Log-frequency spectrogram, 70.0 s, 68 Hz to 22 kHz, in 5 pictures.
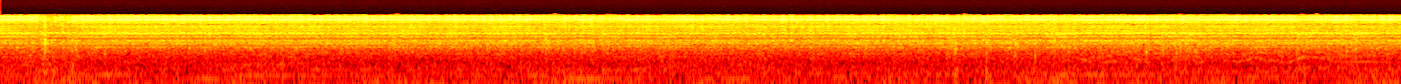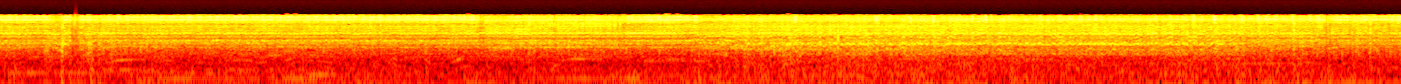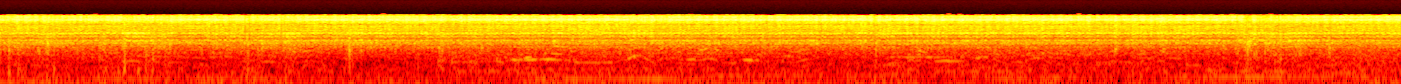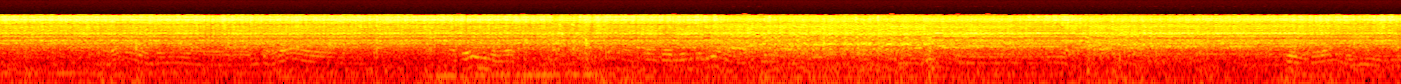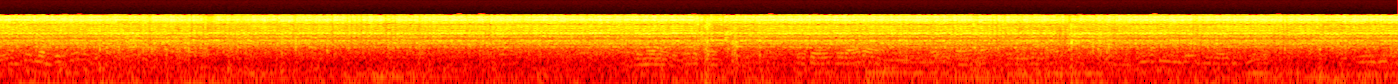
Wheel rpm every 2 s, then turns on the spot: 110, 110, 110, 110, 110, 120, 110, 120, 110, 120, 110, 110, 110, 110, 110, 120, 110, 120, 110, 110, 110, 110, 110, 110, 110, 120, 120, 120, 110, 110, 110, 110, 110, 110, 120.
none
